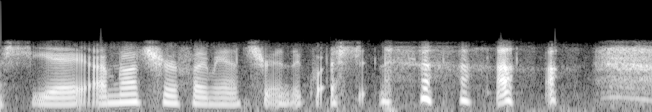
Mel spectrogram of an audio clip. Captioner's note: laughs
